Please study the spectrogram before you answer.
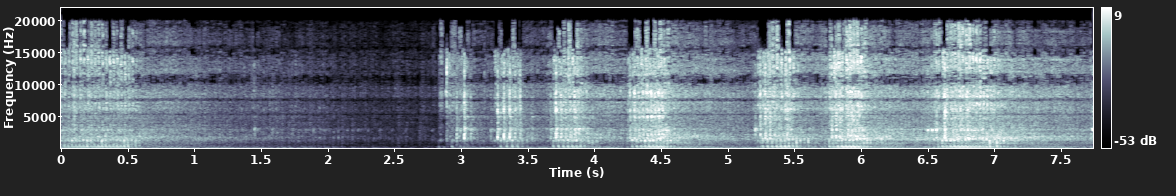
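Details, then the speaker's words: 1999 Polaris Sportsman 500 single-cylinder ATV after fuel pump replacement, first start on temporary tank without airbox: stumbling, surging unevenly at light throttle; rough running, carburetor adjustment planned, cause unconfirmed. "running not running smooth as I like to see it let me tweak on the carburetor a little bit"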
